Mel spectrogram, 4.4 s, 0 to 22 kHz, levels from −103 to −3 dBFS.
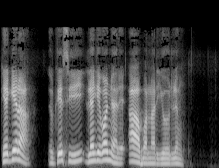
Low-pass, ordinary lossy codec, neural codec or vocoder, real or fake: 14.4 kHz; MP3, 48 kbps; autoencoder, 48 kHz, 32 numbers a frame, DAC-VAE, trained on Japanese speech; fake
